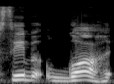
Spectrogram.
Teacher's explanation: ওয়াকফের সময় এরকম তা থাকলে ওই তাকে হা বানিয়ে পড়তে হয়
